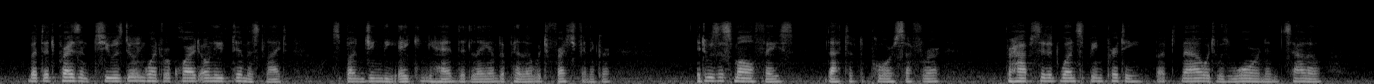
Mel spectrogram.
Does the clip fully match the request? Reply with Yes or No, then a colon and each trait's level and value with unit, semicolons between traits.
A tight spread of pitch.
Yes: narrow, 2.3 semitones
